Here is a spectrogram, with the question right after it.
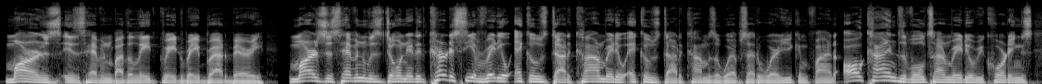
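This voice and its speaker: A man's voice: lowish voice, expressive, fairly quick, few pauses, fairly bright tone, no echo, clean studio sound. A man hosting a show, talking casually and off the cuff. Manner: informal, off-the-cuff. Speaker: podcast host.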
